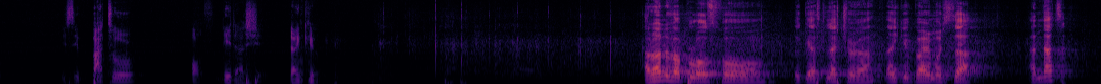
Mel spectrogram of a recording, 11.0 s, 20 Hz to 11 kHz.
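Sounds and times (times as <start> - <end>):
low mains hum: 0.0 - 11.0
faint audience applause: 3.8 - 11.0.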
